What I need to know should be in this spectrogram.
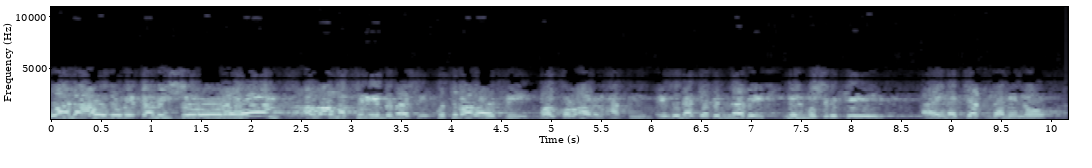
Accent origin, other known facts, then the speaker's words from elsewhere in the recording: Egypt; احنا مسلمين ومصريين زي بعض احنا مصريين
